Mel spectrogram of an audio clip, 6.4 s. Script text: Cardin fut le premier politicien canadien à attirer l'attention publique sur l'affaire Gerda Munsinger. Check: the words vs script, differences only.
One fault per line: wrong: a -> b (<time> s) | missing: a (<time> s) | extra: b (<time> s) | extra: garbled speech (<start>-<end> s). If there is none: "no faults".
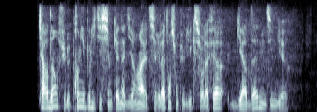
no faults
